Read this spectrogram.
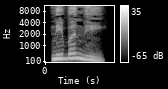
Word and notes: ನಿಬಂಧಿ: nibandhi

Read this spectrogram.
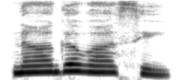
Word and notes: ನಾಗವಾಸಿ: nāga vāsi

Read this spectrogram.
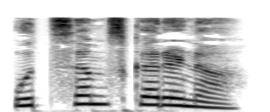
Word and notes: ಉತ್ಸಂಸ್ಕರಣ: utsamskaraṇa

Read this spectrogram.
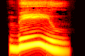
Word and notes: ಬೇಯು: bēyu

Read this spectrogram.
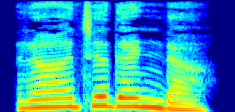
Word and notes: ರಾಜದಂಡ: rāja daṇḍa

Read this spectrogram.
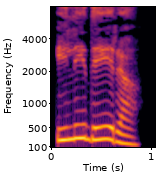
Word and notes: ಇಲಿದೇರ: ilidēa

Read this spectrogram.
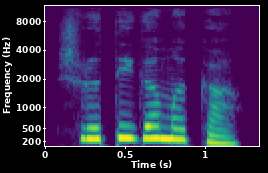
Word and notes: ಶ್ರುತಿಗಮಕ: Kannada

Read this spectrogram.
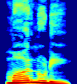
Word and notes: ಮರುನುಡಿ: kannada

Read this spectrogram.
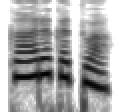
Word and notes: ಕಾರಕತ್ವ: kannada

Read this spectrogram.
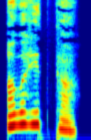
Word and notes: ಅವಹಿತ್ಥ: avahittha; kannada

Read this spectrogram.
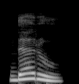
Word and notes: ದರು: Kannada

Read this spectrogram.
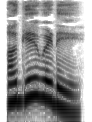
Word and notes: ಅಗವಡು: kannada

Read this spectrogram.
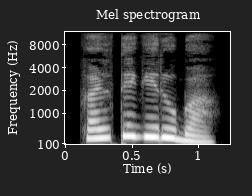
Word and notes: ಕಳ್ತೆಗಿರುಬ: kaḷtegiruba

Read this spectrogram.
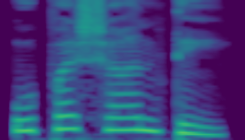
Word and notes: ಉಪಶಾಂತಿ: upa śanti; kannada

